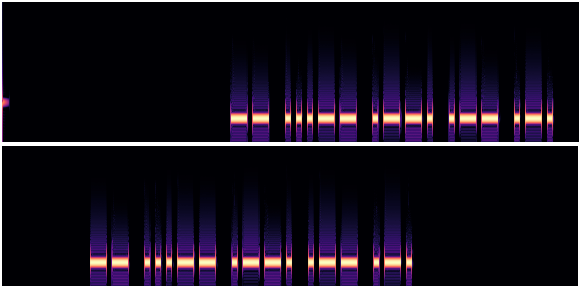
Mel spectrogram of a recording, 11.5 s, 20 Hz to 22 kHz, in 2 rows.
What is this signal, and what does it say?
Morse code, heard as a keyed tone, about 22 wpm, 700 Hz. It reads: M3PWR M3PWR
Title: DXCC-100 Call Signs - 5 Characters - Repeated 2x - 22wpm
